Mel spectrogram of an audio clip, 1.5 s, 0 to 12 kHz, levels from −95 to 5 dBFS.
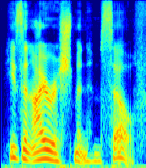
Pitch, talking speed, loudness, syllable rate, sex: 165 Hz, 165 wpm, -18 LUFS, 5.1 syllables/s, female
